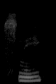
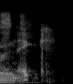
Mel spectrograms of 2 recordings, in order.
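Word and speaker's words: Snyk: The name of the company is actually Sneak, which is a little tricky, pronounced Sneak or right. Snick, depending on who you're talking to in the organization.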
